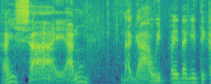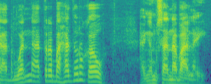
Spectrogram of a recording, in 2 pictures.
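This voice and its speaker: Genial Ilocano uncle, older male actor, radio comedy: bright, punchy low voice, very animated. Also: a little slow, a little hiss or hum. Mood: teasing, jovial. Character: genial older village uncle who owns a garden.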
